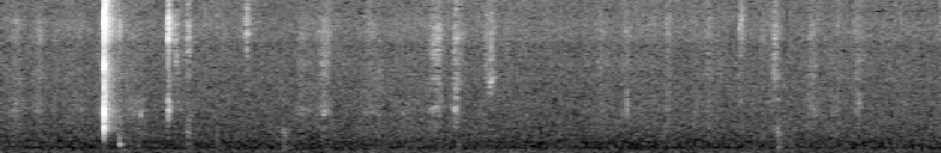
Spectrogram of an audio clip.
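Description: Near silence with faint handling sounds: a sharper click under a second in, then a few fainter ticks, as Teflon plumber's tape is wound around a column of buckshot pellets by hand.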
